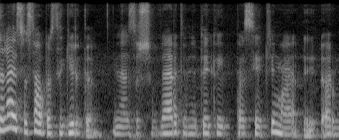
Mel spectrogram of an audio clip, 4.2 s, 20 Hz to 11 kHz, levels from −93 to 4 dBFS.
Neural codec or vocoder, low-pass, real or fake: codec, 44.1 kHz, 2.6 kbps, SNAC; 9.9 kHz; fake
